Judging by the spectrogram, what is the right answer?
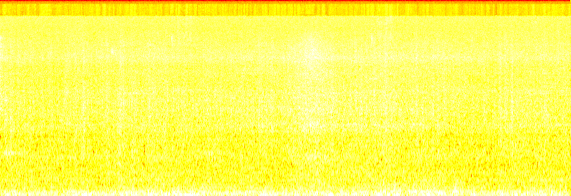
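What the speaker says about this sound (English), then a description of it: "Wow, I'm on top of a train now." A train moves in the video game Master Detective Archives Rain Code, heard as a steady low rumble with rhythmic rail clatter and a wind-like wash, continuous and fairly loud throughout with no talk.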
